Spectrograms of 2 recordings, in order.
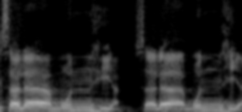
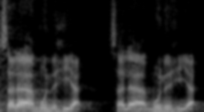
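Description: First: سلام هي with a plain, clear nun of the tanwin. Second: سلام هي with the tanwin nun bounced and moved; jerky tanwin, wrong. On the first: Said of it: "هكذا نطقها". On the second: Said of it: "نقلقل، نحرك التنوين". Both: Shown as a demonstration.

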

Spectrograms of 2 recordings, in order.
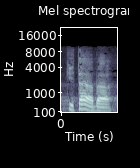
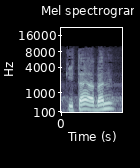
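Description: First: كتابا said kitaba, the n dropped at the stop; pausal form. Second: كتابا said kitaban with final n; nunation pronounced. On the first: Teacher shows stopping on كتابا, final n dropped. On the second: Teacher shows كتابا in connected reading, kitaban with the n. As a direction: sound the tanween n at the end of كتابا. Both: Shown as a demonstration. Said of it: "ويوقف عليها بحذف النون".

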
